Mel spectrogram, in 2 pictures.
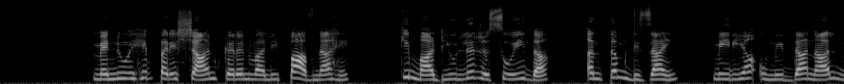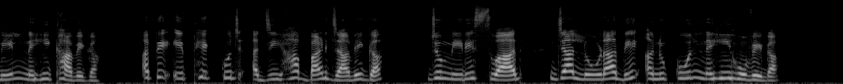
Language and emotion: Punjabi, fearful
